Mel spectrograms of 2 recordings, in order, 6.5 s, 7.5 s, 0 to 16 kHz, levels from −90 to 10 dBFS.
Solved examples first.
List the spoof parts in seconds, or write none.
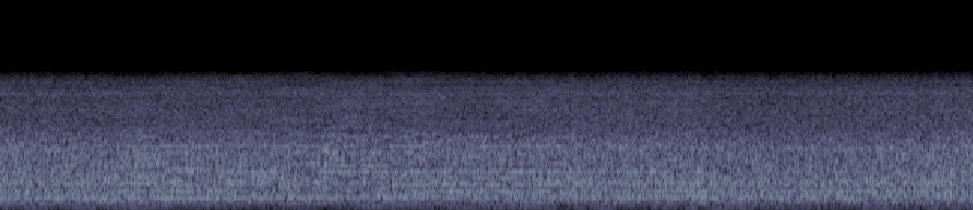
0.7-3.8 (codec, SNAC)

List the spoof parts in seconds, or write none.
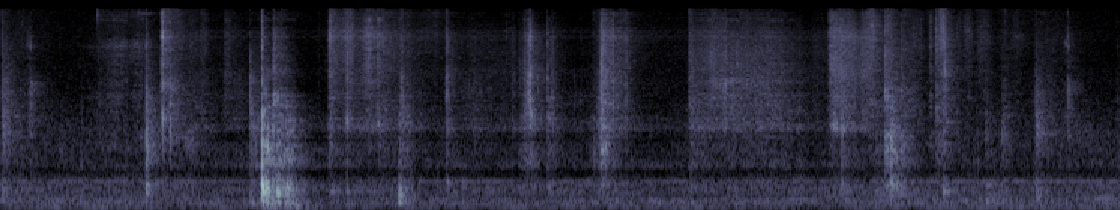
1.3-5.8 (codec, SNAC)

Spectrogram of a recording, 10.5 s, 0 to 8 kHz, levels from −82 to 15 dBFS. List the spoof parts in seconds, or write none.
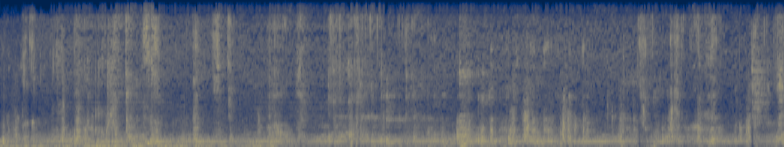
0.9-2.3 (autoencoder, DAC-VAE); 3.4-4.8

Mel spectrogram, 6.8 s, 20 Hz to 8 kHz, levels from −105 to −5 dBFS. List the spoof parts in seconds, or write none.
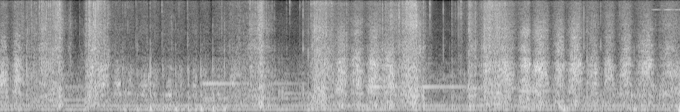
2.8-5.3 (codec, DAC)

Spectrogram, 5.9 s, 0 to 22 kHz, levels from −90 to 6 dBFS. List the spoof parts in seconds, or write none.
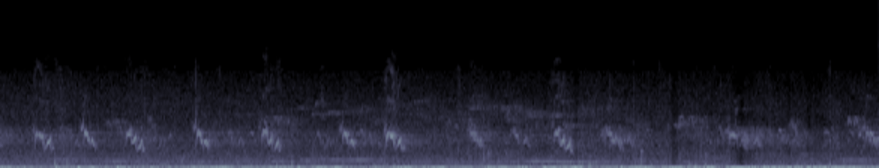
none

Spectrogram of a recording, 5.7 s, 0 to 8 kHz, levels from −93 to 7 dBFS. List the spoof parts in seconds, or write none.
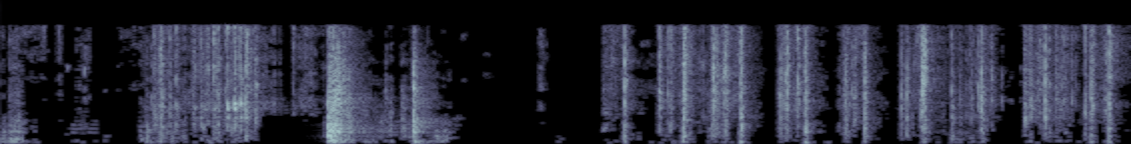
1.4-3.8 (vocoder, BigVGAN v2)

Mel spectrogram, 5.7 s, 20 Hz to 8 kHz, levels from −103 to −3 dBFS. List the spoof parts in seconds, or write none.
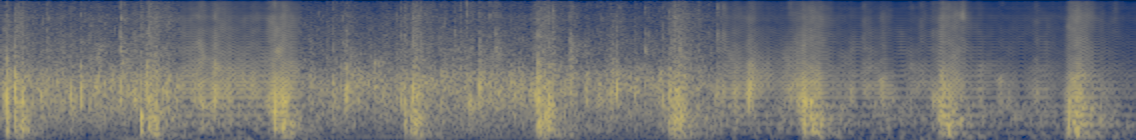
0.9-1.5 (vocoder, Vocos); 3.6-5.7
